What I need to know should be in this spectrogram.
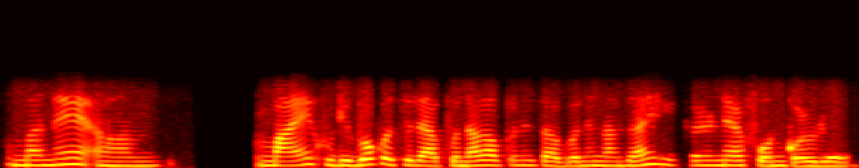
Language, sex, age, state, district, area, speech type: Assamese, female, 18-30, Assam, Morigaon, rural, conversation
